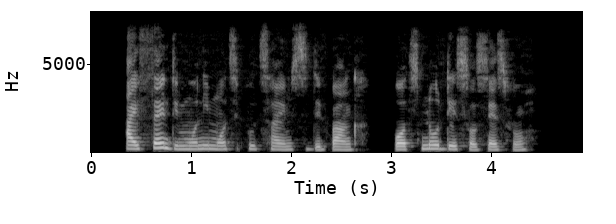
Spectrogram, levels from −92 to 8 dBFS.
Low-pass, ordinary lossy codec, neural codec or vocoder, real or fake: 7.2 kHz; none; codec, 16 kHz, 16 kbps, FreqCodec, larger model; fake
